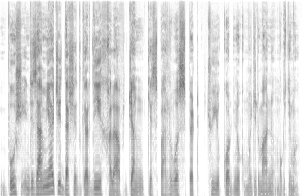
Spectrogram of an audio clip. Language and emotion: Kashmiri, neutral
